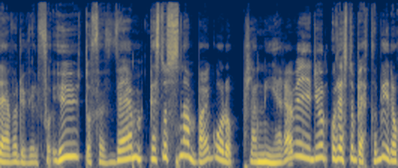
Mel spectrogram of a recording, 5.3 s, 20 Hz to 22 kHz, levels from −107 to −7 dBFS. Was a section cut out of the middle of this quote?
no; 0 cuts

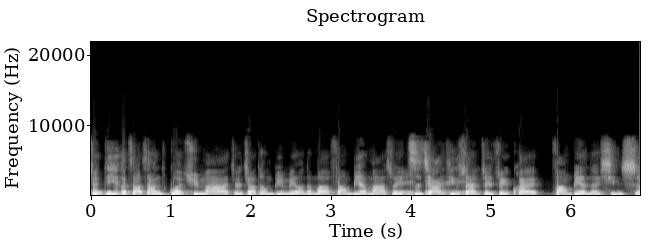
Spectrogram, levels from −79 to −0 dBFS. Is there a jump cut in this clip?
yes; 1 cut; at 5.7 s

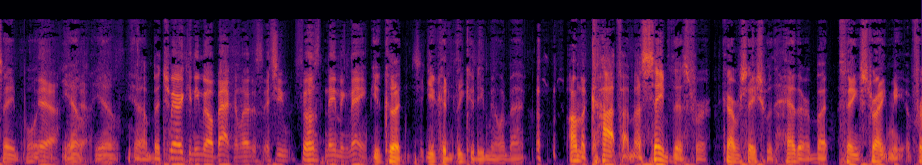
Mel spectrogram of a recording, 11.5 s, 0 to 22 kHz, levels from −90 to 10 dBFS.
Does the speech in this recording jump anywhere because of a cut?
yes; 6 cuts; at 2.1 s, 4.0 s, 7.1 s, 7.7 s, 8.4 s, 10.5 s

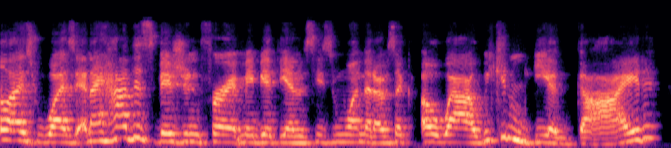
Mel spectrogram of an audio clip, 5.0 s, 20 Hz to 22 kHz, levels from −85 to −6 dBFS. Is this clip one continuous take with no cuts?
no; 1 cut; at 3.9 s

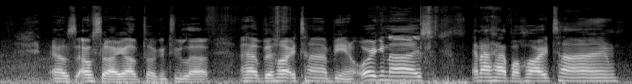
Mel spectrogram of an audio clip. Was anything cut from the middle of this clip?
no; 0 cuts

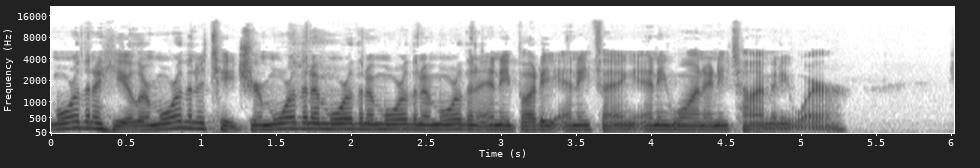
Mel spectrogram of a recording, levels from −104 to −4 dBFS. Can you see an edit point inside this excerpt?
no; 0 cuts

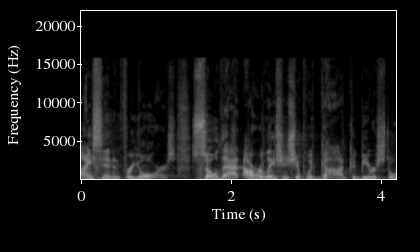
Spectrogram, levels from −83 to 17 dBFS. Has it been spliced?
no; 0 cuts

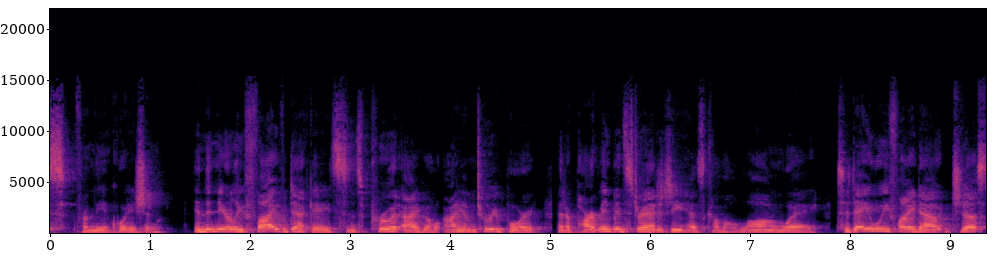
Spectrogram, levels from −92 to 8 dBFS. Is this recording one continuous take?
no; 5 cuts; at 1.3 s, 4.3 s, 5.0 s, 5.6 s, 7.8 s

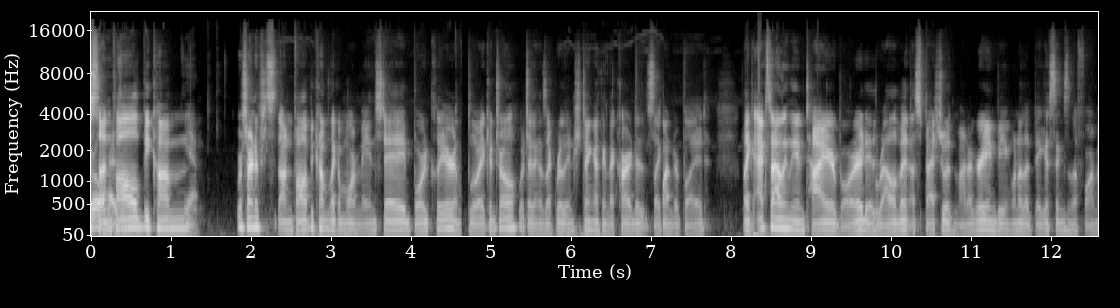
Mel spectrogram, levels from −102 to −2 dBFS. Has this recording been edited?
yes; 4 cuts; at 2.2 s, 4.6 s, 7.2 s, 9.8 s

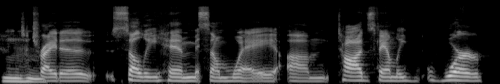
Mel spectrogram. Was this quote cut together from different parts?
yes; 2 cuts; at 2.0 s, 3.3 s

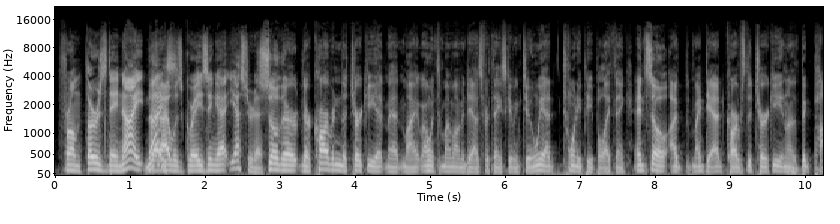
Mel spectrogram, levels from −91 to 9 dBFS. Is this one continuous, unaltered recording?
no; 1 cut; at 7.7 s

